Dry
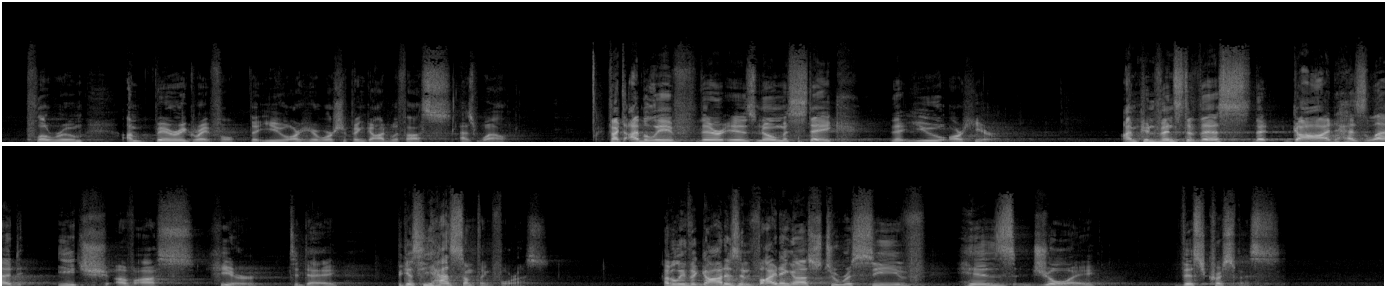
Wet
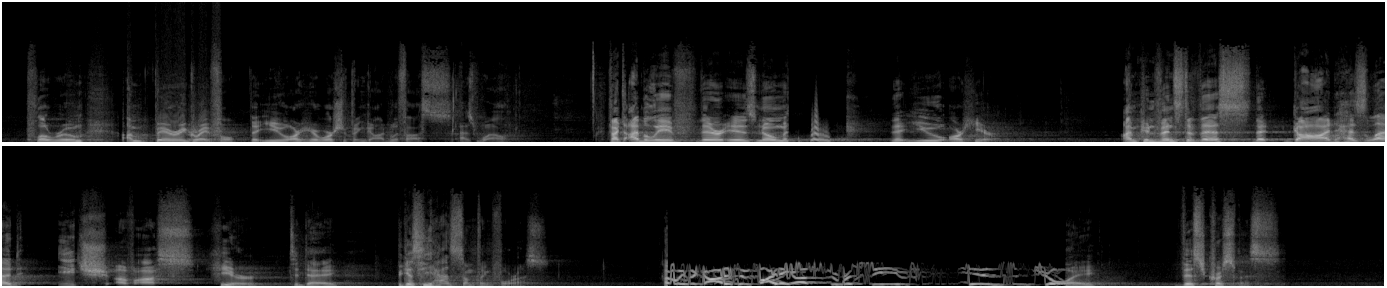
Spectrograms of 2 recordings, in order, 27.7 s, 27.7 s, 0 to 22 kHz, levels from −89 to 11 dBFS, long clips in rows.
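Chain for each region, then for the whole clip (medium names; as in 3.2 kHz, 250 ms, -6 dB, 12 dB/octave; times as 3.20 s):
0.64–2.20 s: compression, threshold -36 dBFS + waveshaping leveller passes 2
3.39–6.04 s: treble shelf 3.7 kHz +11 dB + compression 16:1, threshold -42 dBFS
7.86–8.45 s: zero-crossing glitches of -30.5 dBFS + Butterworth band-pass 370 Hz, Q 1.1 + transformer saturation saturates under 2.1 kHz
13.98–16.01 s: high-pass 650 Hz + dynamic bell 2.5 kHz, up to +4 dB, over -49 dBFS, Q 0.77
18.12–19.04 s: compression 2.5:1, threshold -39 dBFS + tape noise reduction on one side only decoder only
20.48–24.47 s: formants replaced by sine waves + delay 101 ms -21.5 dB
whole clip: none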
